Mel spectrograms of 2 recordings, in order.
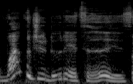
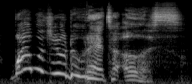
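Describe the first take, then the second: First: Said in the usual way. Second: High, loud indignant protest; exasperated outcry. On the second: Acted. Teller protests being made a witness to the push, loud exasperated outcry. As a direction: wail it out in outrage.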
